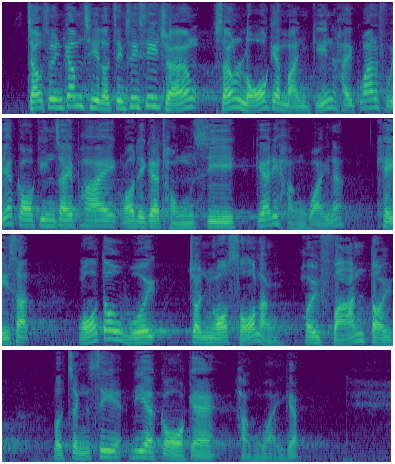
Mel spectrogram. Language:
Cantonese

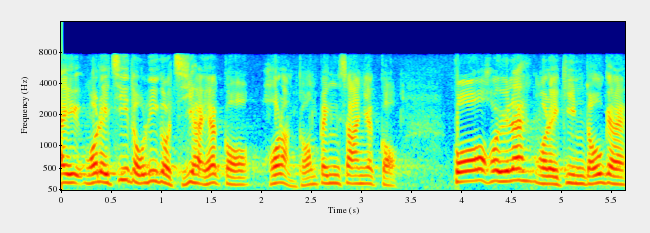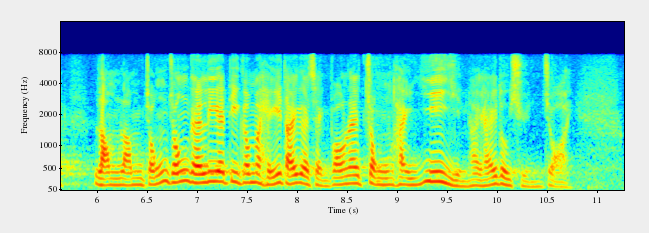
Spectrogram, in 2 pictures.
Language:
Cantonese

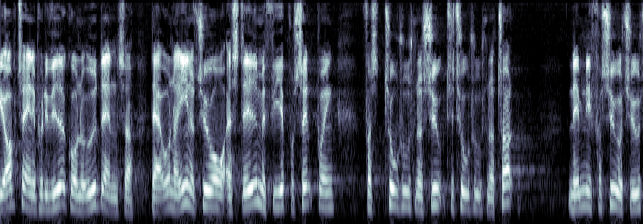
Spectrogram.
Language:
Danish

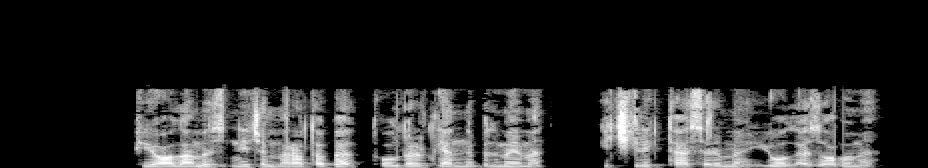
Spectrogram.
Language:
Uzbek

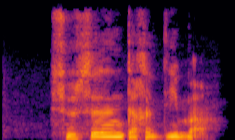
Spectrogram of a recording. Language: Kabyle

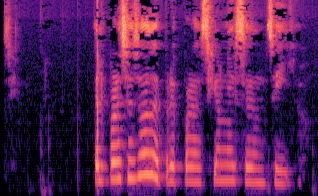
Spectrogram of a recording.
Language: Spanish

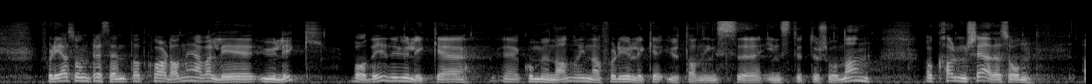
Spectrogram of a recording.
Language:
Norwegian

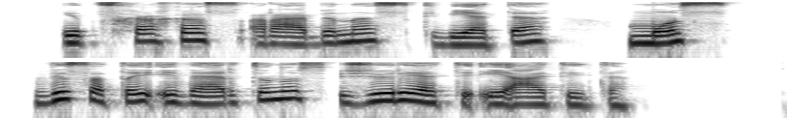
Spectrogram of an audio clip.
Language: Lithuanian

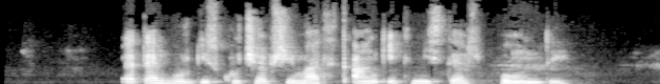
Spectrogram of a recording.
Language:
Georgian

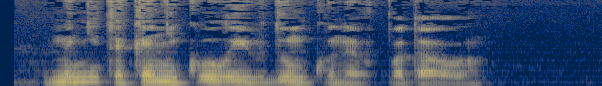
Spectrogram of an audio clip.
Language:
Ukrainian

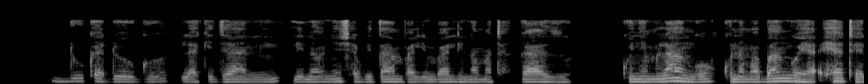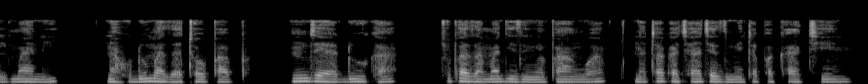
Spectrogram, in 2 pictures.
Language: Swahili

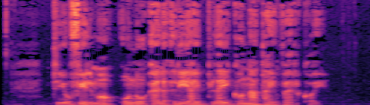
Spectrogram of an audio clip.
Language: Esperanto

